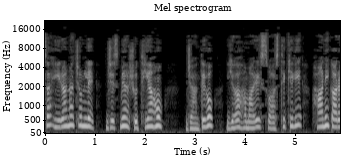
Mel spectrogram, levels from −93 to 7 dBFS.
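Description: Speech with a ringing, washy quality and a hiss that breathes with the voice throughout, which points to likely WMA compression at a bitrate around 48 kbps.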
